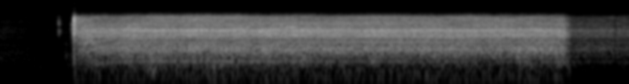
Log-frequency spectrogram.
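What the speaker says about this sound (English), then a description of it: "so a little bit of heat gun." Heat gun drying a gel print on a Gelprint masterboard, a steady close loud blowing roar that switches on abruptly, runs about four seconds alone, and cuts off to a faint tail.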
